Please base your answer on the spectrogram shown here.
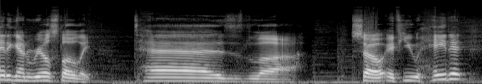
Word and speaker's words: Tesla: I'll say it again real slowly, Tesla. So if you hate it, stop watching now. So where does this come from? Well, Nikola Tesla was a Serbian-American inventor, and he was really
